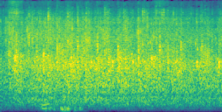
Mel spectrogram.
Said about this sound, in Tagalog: Pakilakas nyo naman yung palakpak nyo.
